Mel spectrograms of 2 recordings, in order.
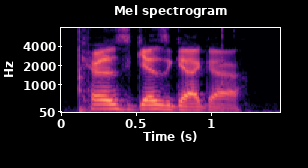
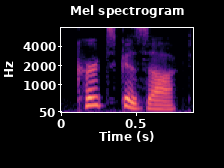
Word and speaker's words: Kurzgesagt: No one knows how to say it. Kurzgesgaga. Kurzgesagt. Yeah, exactly that.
